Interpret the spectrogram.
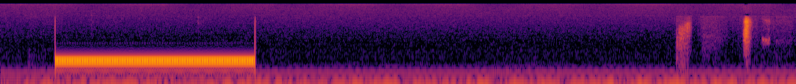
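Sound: telephone dial tone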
